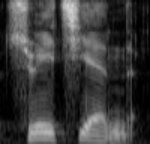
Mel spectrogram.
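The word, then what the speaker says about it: Cui Jian: Je vous présente Cui Tian, C-U-I espace J-I-A-N, Cui Tian, ça s'écrit comme ça se prononce.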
